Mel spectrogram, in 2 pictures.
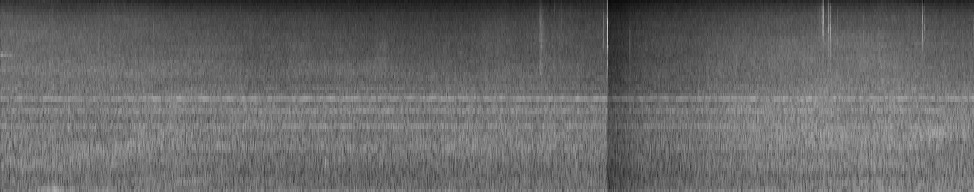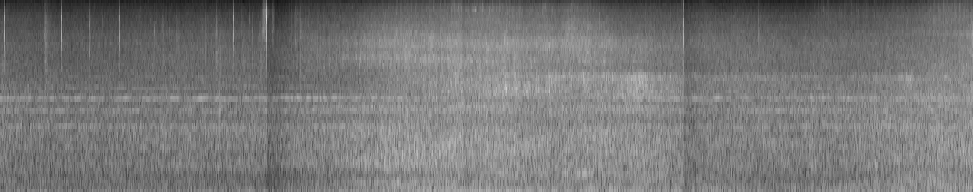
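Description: A diesel-electric train passes over a road level crossing while the crossing's warning bells ring steadily. A DJ class diesel locomotive's engine goes by first. From about two-thirds of the way in, the louder rumble and hiss of the passenger carriages' wheels on the rails takes over.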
